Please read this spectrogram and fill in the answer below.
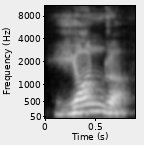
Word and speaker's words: genre: say chocolate it's wrong chocolate you know Oh his silent and he is also silent chocolate say this word chocolate number seven genre yes very important genre here G doesn't give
